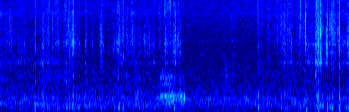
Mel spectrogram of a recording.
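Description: A solid, white rectangular foam nail buffer block, held in one hand near the recorder, is scratched and tapped with long light-colored nails. Soft, dry scratching and brief, muffled taps are heard, with a longer rasping scrape midway. A dishwasher runs steadily in the background.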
